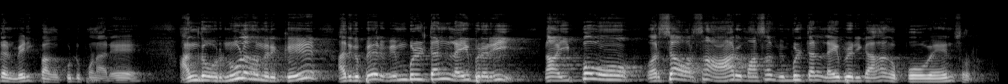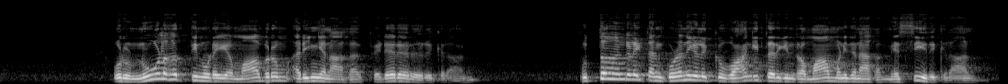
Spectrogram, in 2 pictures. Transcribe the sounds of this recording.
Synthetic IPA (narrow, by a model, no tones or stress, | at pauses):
ʈɐnʋeːɽɪkːɯpːaːɣɐkuːʈːɯpːo̰ːna̰ːɾɯ̰ | ɐŋɡɐɔɾɯnuːlɐɣɐmɪɾɯkːɯɐðɯk̬ːɯpeːɾʋɪmbɪlʈɐnlɐɪbɾɐɾinãːɪpːɐʋʊ̃ʋɐɾʂãːʋɐɾsɐ̃aːɾɯmaːsɐ̃mʋɪmbɪlʈːɐnlɐɪbɾɐɾikaːɣɐːŋɡɐpoːʋeːnːɯsɔ̰lrõ̰ː | ɔɾɯnuːlɐɣɐt̪ːɪnɯɽɐjɐmaːbɪɾɐmɐɾɪŋɡɐnaːɣɐfɛɽɛɾɐɾɪ̰ɾɯkːɪɾa̰ːn | pʊt̪ːɐɣɐŋɡɐɭɐɪt̪ːɐnkʊɻɐnd̪ɐɪɣɐɭɯkːɯʋaːŋɡɪt̪ːɐɾɯɣɪndrɐmaːmɐnɪðɐnaːɣɐmɛsiɪɾɯkːɪɾa̰ːn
